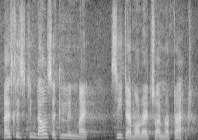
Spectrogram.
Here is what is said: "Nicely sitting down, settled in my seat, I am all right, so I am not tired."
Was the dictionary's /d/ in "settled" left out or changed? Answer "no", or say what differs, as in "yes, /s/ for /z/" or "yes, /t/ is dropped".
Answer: yes, /d/ is dropped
